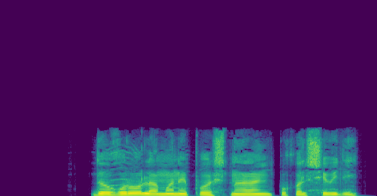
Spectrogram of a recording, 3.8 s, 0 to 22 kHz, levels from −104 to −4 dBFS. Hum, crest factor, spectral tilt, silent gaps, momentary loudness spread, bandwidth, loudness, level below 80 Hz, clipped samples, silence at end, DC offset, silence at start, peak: none; 14 dB; -6.5 dB/octave; none; 9 LU; 7.8 kHz; -13 LUFS; -54 dBFS; under 0.1%; 0.2 s; under 0.1%; 0.95 s; 0 dBFS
